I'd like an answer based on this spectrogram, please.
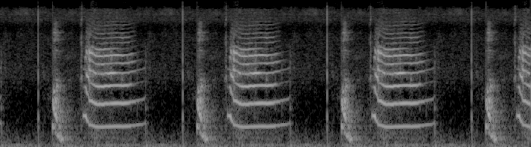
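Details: House cat repeatedly meowing in a small room, three full meows and the start of a fourth, each a gritty burst leading into a sustained clear tone that sags slightly, about two seconds apart.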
